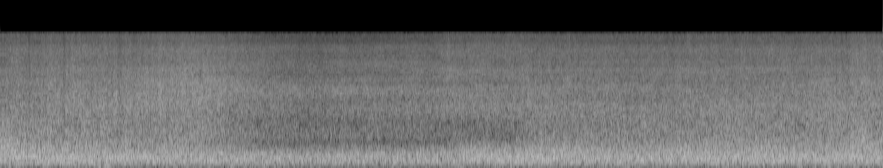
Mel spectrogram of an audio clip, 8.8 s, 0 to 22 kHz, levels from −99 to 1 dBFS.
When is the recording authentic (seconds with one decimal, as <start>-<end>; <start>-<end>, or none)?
1.3-8.8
